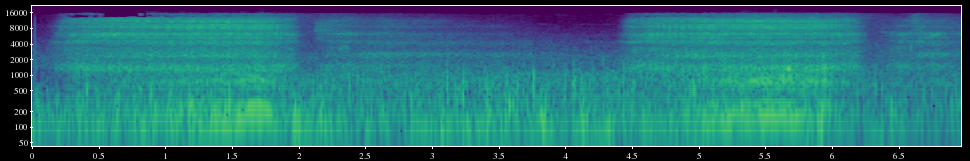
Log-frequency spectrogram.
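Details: Sleeping cat: two slow, rough breaths, each with a low fluttering rumble, heard through wind-like noise; snoring.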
